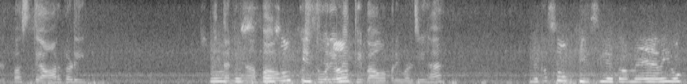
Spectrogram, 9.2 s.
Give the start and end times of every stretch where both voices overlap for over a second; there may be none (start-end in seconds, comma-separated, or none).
3.0-4.6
